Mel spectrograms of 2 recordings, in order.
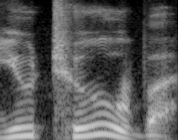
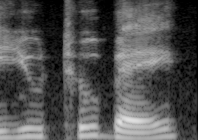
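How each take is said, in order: First: The final E is silent, with no extra syllable. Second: The final E is pronounced as an extra syllable. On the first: The speaker calls it right. "We just say YouTube" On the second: The speaker calls it wrong. "We don't say YouTube"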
